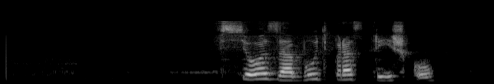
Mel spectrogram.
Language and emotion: Russian, neutral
